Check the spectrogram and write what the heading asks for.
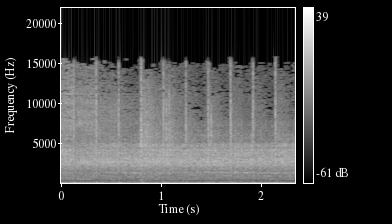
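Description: Heavy metal music: a full band with distorted electric guitars and drums, with frequent sharp cymbal and drum hits over a heavy low end.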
